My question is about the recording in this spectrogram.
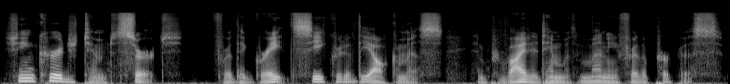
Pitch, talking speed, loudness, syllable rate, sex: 95 Hz, 165 wpm, -21 LUFS, 4.7 syllables/s, male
